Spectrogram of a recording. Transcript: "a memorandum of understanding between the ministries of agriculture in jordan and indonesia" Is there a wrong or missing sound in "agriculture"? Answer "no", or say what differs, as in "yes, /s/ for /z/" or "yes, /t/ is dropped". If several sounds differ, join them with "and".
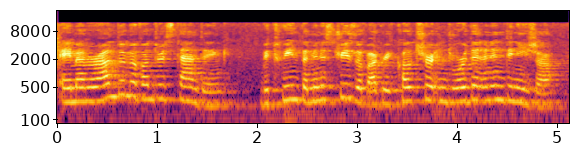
no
